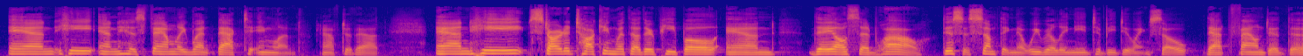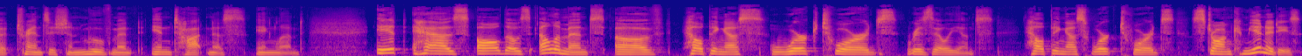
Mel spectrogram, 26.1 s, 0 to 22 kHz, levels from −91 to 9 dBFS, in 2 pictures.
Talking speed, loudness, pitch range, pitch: 135 wpm, -21 LUFS, 150-185 Hz, 165 Hz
